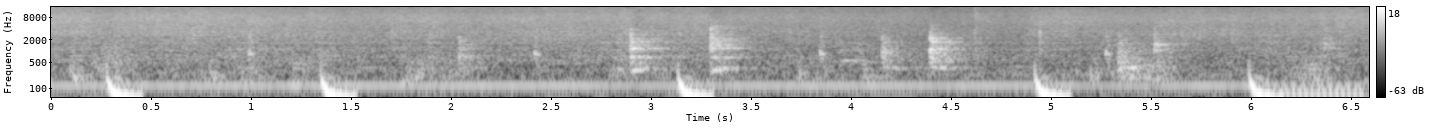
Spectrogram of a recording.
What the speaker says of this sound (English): Onions, peppers, woo, you hear that sizzle? Mix that around.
